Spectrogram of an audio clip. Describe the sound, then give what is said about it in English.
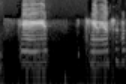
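Two short, even electronic ring bursts with a pause between them, heard faintly through a phone on speakerphone, a call ringing out on the other end. “So let's call this number real quick. Let me just go to my phone.”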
